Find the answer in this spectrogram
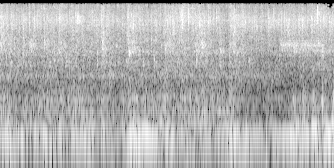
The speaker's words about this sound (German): Das heißt, ich tue die lediglich unter fließendem Wasser ein bisschen abbürsten oder abschrubben. Also ich tue nicht die Schale wegmachen.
